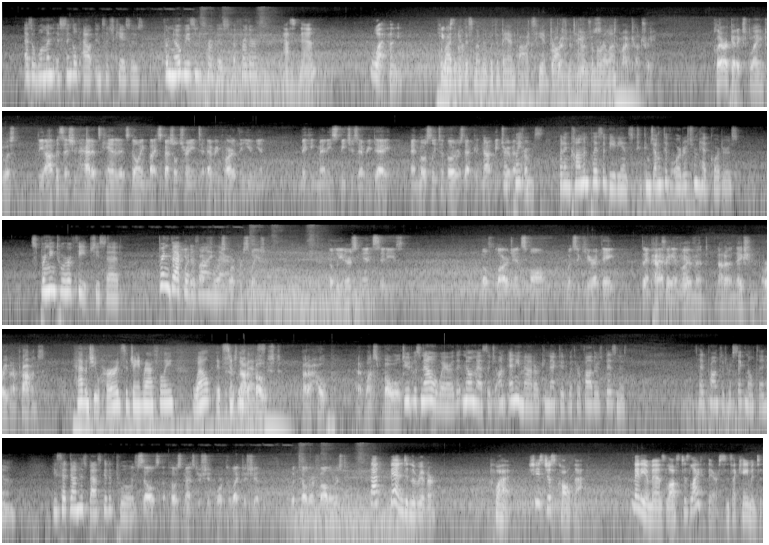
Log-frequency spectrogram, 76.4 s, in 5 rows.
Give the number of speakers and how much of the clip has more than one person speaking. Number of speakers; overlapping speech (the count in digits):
5, about 10%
